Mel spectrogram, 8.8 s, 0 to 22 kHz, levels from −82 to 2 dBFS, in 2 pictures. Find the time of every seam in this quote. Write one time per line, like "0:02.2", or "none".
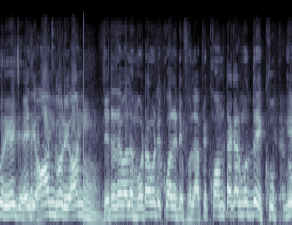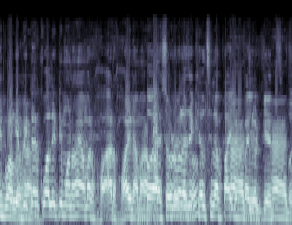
0:01.3
0:06.6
